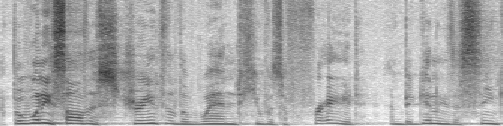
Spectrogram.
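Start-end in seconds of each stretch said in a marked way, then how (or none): none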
